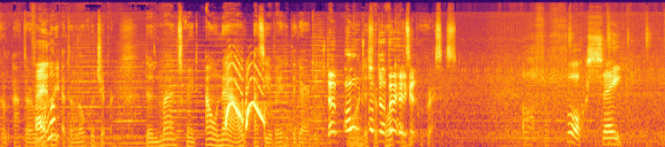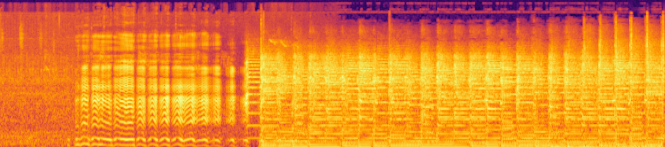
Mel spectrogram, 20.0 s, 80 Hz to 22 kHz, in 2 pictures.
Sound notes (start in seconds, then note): 3.4 Garda car siren; 10.9 Felim laughs; 13.7 theme music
